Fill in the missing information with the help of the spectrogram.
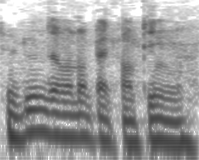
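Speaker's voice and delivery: low, muffled official on the phone; deep disguised voice. Acted. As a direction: drop the voice low and stiff. Prank caller disguises voice.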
